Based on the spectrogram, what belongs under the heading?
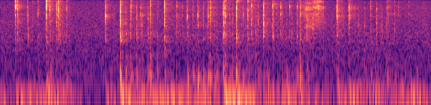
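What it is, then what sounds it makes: Plastic laptop keyboard typing. Both hands type rapidly with their fingertips on a black laptop keyboard deck with plastic chiclet keys, while a game controller at the top edge goes untouched. Dense, quick clicky key taps with bright transient snaps run over a steady low hum.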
